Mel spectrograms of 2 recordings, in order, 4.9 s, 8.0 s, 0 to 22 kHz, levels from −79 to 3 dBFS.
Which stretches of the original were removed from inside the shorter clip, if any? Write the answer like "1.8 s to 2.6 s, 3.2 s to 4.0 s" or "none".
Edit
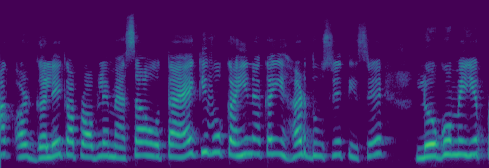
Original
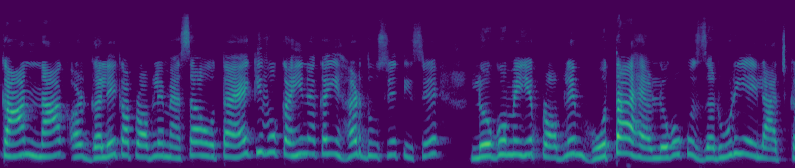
none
